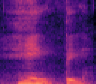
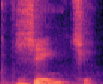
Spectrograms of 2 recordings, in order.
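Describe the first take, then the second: First: The G sounds like a dragged, rasping R. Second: The G sounds as in Portuguese. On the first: "na língua espanhola a pronúncia também é diferente. Eu vou ter gente" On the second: "Na língua portuguesa eu tenho a palavra gente"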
